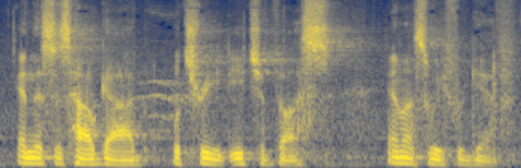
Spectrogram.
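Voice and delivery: hushed sobering close; grave hush. Acted. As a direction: let the weight settle. Sobering conclusion.

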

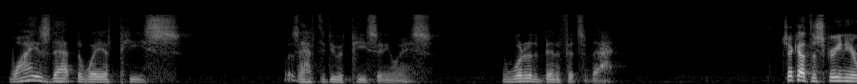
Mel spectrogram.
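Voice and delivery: ordinary delivery

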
